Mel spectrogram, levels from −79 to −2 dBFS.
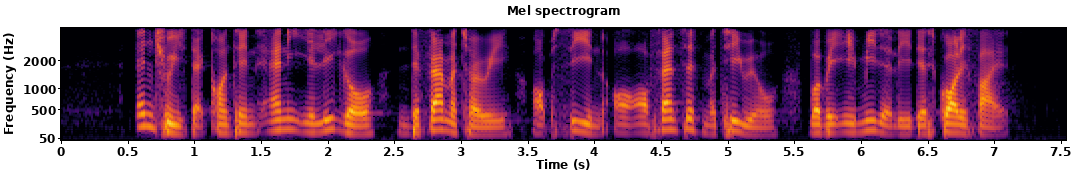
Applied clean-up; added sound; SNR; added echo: none; none; none; none.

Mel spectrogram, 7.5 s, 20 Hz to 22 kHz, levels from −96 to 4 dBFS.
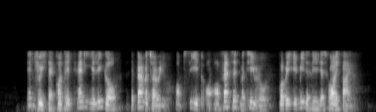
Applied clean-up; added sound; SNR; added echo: neural mask model DeepFilterNet 3.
